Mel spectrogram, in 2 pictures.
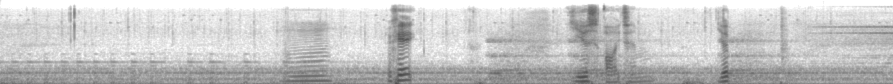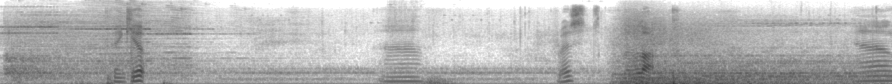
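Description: Soft menu clicks chime as items are selected.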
